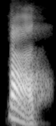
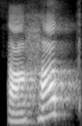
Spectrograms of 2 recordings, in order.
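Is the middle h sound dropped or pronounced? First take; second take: dropped; pronounced. First: The middle h sound is dropped entirely. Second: The middle h sound is clearly pronounced. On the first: "কেউ কেউ বলেন তাত" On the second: "সেটা কিন্তু উচ্চারণ হয় তাহাত"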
